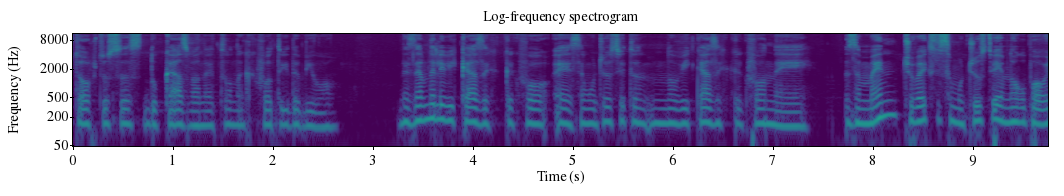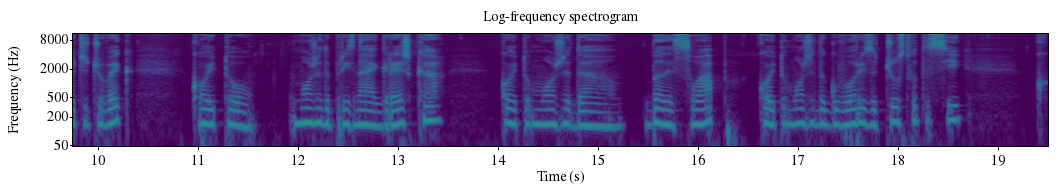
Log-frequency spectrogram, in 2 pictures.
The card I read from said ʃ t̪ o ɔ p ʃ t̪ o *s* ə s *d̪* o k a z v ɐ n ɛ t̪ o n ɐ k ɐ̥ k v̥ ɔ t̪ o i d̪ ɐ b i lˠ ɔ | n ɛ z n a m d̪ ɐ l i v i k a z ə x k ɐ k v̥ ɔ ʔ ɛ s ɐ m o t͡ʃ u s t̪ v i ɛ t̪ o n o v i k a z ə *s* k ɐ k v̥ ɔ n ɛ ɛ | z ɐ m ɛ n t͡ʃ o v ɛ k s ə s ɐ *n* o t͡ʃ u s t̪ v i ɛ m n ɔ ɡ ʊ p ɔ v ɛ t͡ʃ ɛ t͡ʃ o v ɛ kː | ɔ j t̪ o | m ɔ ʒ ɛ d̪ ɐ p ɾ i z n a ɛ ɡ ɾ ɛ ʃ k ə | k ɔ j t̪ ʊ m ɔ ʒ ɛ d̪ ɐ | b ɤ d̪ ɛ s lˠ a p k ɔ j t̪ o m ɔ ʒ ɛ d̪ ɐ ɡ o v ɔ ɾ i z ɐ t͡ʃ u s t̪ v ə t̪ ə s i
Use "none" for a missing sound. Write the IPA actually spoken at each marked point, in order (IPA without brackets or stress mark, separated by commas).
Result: s, d̪, x, m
